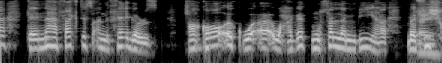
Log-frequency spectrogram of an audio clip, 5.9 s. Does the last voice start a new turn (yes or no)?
no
